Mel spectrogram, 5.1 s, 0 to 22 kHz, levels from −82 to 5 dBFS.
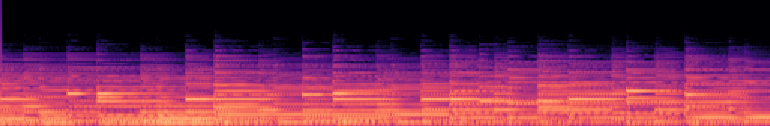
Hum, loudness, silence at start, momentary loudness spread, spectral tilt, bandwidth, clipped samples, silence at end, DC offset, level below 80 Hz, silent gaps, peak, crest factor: none; -14 LUFS; 0 s; 4 LU; -9.5 dB/octave; 5.8 kHz; under 0.1%; 0 s; under 0.1%; -30 dBFS; none; 0 dBFS; 14 dB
